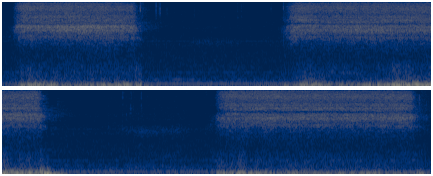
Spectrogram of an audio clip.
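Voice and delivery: long unvoiced sh hiss; sh sound. Shown as a demonstration. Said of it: "Your voice box is turned off".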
